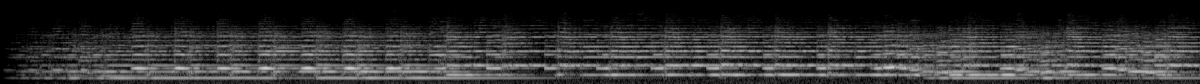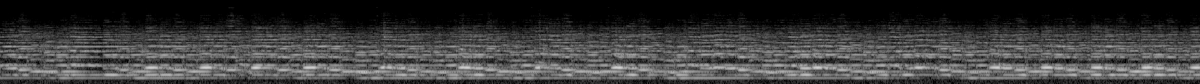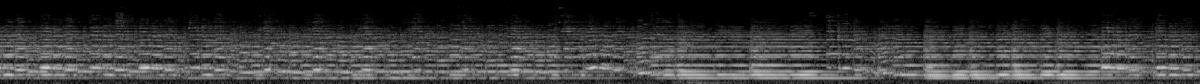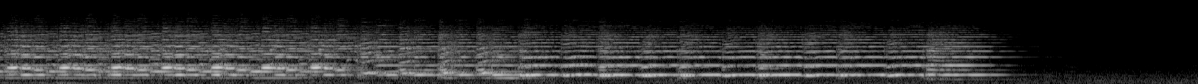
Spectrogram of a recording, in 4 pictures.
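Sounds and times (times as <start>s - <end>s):
violin: 0.0s - 47.0s.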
